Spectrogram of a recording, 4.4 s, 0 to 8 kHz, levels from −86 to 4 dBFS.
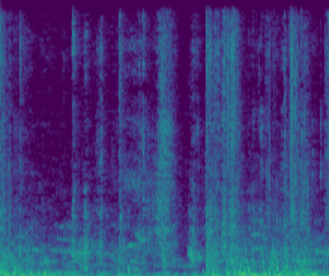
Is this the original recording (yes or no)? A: yes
